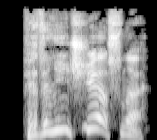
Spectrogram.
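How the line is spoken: Wail. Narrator (Russian): взвыл он

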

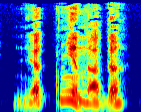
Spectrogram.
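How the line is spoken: Cheerful objection. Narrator (Russian): бодро возразил ящик

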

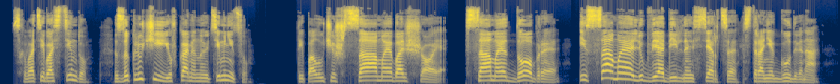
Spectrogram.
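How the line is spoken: Monster's growl. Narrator (Russian): прорычало чудовище

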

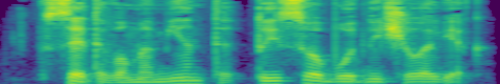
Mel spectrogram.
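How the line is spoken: Quiet and quick. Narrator (Russian): Майлз говорил тихо и быстро

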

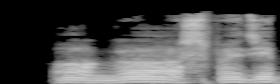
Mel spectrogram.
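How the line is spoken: Through gritted teeth. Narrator (Russian): процедил Уоткинс

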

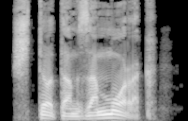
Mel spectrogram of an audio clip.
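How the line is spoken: Muttered. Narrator (Russian): пробормотал Гудмунд

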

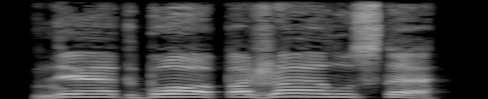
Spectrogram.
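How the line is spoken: Old woman shouting from crowd. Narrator (Russian): крикнула старуха из толпы

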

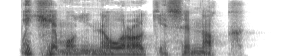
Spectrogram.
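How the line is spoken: Hoarse wheeze. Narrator (Russian): Одна из них прохрипела

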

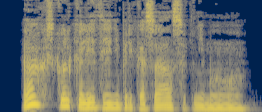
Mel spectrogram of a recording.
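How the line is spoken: Mumble. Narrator (Russian): пробормотал он

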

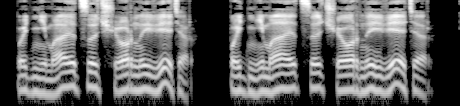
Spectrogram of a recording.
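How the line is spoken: Laughing, loud announcer declamation. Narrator (Russian): Он рассмеялся и громко продекламировал хорошо поставленным дикторским голосом

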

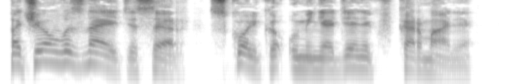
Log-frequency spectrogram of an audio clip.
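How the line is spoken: Angry young man. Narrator (Russian): сердито ответил молодой человек

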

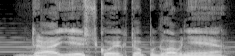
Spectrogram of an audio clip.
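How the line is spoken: Growled. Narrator (Russian): зарычал он

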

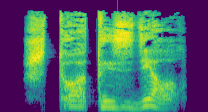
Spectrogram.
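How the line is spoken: Hissed. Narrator (Russian): прошипел он

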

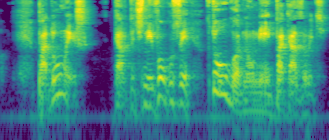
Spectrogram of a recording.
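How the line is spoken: Robot grumbling. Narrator (Russian): пробурчал робот

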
